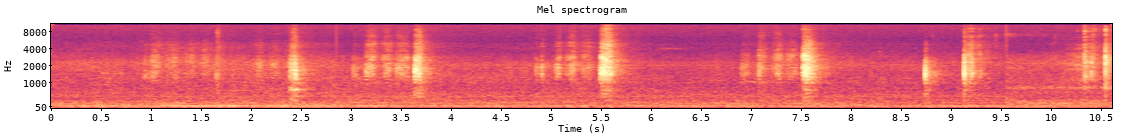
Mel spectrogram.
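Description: Kitchen knife slicing squid into rings on a plastic cutting board: separate sharp taps of the blade hitting the board, roughly one every second or two, over a steady low hum.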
